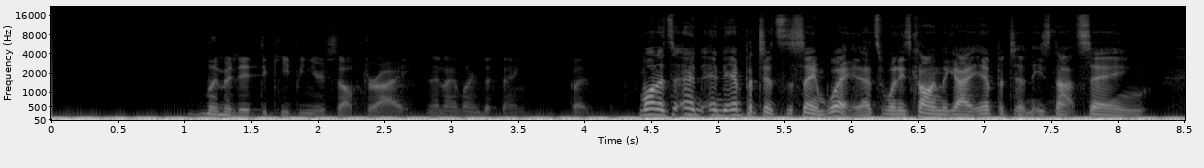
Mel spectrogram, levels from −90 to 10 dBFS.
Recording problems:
low rumble; noticeable; throughout; 10 dB below the speech

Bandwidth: 16.5 kHz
